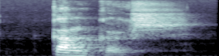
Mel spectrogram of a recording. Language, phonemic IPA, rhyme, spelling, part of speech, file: Dutch, /ˈkɑŋ.kərs/, -ɑŋkərs, kankers, noun, Nl-kankers.ogg
- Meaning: plural of kanker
